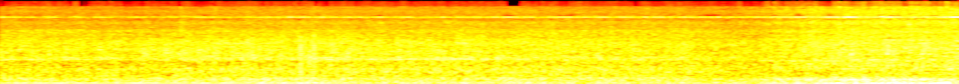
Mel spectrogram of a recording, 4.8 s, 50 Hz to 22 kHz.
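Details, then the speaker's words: 2001 Jeep Cherokee at a quiet, even idle with a steady high thin whistle; spraying water on the vacuum line changes the noise, and covering the spot with a finger stops it. Cause is a leaking vacuum line. "I'll show you what I mean by spraying water and hearing the difference yep that was my problem"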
